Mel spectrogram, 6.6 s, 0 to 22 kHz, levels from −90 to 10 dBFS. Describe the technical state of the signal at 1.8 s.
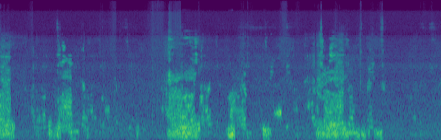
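At 1.8 s two overlapping faults are present. The first is the other side's voice leaking through, running from 0.46 to 2.11 s: a second voice sits roughly 10 dB beneath the talker, likely because the loudspeaker's output reached the microphone and the echo canceller failed to strip all of it. What separates this from ordinary crosstalk or background chatter is that it tracks the far end of the call, arriving as a leaked copy of it.

The second is speech suppressed in double talk, spanning 0.69 to 2.07 s. With both sides talking at once, the echo canceller likely could not separate the local talker from the echo and pulled the whole signal down, so the talker's voice dips by around 10 dB in pieces totalling a little under half a second. Unlike a dropout or packet loss, the voice sinks only while the other side speaks rather than vanishing at random.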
